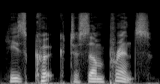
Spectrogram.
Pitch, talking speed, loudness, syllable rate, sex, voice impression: 130 Hz, 190 wpm, -20 LUFS, 4.1 syllables/s, male, masculine, middle-aged, thick, slightly muffled, slightly calm, slightly wild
